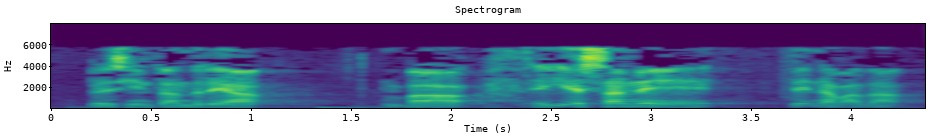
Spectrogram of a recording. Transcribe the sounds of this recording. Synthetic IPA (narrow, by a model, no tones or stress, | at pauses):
pɾesient̪and̪ɾe̞a | baeɣiasan | pe̞naβaða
